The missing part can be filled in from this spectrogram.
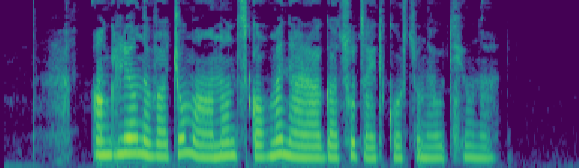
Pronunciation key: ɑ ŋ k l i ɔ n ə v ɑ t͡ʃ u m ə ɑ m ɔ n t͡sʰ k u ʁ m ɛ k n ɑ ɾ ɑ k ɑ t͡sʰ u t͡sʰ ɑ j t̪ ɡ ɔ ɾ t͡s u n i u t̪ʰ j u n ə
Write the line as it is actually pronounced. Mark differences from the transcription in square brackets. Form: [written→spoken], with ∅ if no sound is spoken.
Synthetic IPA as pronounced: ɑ ŋ [k→ɡ] l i ɔ n ə v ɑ t͡ʃ u m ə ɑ [m→n] ɔ n t͡sʰ k [u→ɔ] ʁ m ɛ [k→∅] n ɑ ɾ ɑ [k→ɡ] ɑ t͡sʰ u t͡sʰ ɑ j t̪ ɡ ɔ ɾ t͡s u n [i→ɛ] u t̪ʰ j u n ə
